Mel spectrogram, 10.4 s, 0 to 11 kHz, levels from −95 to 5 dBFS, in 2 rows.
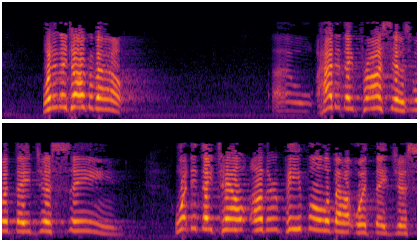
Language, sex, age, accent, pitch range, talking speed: English, male, 50-69, American, 135-205 Hz, 140 wpm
